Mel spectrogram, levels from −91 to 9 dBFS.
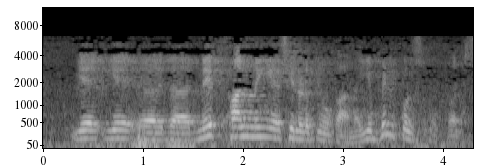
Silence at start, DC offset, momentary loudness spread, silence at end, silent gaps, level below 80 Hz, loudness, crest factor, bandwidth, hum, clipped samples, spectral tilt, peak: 0 s; under 0.1%; 10 LU; 0 s; none; -40 dBFS; -23 LUFS; 20 dB; 6.6 kHz; none; under 0.1%; -6 dB/octave; -4 dBFS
